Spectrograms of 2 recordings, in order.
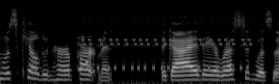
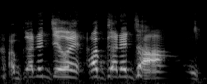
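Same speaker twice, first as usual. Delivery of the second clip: wailing; 7 semitones higher, 9 dB louder than usual. Acted. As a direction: moan like a hopeless wreck. Larry wails he'll die.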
